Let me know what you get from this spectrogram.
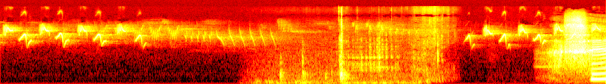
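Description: Faint bird chirping: a run of short, high chirps about four a second. About three seconds in comes a brief rustle with a sharp click as the handset of a rotary telephone is lifted from its cradle. The chirping returns and a rising whoosh swells near the end.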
